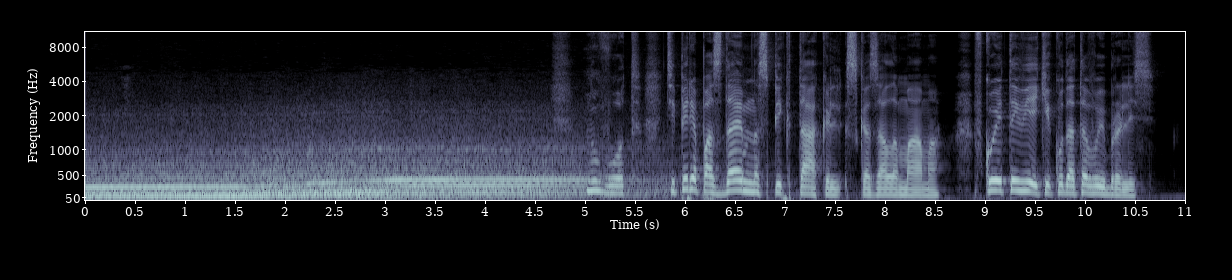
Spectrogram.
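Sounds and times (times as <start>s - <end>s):
heavy bus engine pulling away from a stop: 0.0s - 6.9s
speech: 5.8s - 10.7s.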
